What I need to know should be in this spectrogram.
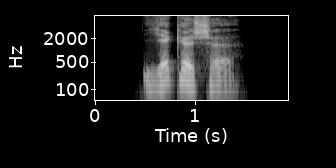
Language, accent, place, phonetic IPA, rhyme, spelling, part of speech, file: German, Germany, Berlin, [ˈjɛkɪʃə], -ɛkɪʃə, jeckische, adjective, De-jeckische.ogg
- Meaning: inflection of jeckisch: 1. strong/mixed nominative/accusative feminine singular 2. strong nominative/accusative plural 3. weak nominative all-gender singular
